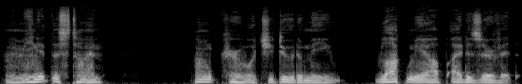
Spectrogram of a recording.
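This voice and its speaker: A man's voice: on the low side, steady tone, moderate pace, mellow, slightly rough, no echo, studio quality. A man voicing a weary, guilt-ridden hitman who mutters through phlegm in a dramatic audio story. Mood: defeated. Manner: muted, defeated muttering. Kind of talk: scripted short-story character voice.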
